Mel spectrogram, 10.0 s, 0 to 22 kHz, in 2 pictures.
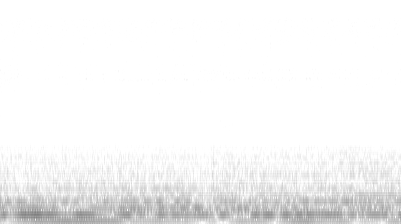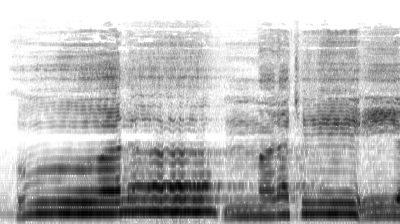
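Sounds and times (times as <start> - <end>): faint low drone: 0.0 - 10.0.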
